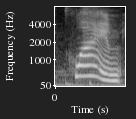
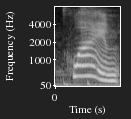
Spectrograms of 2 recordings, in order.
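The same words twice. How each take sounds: First: The b sound is silent. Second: The same.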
